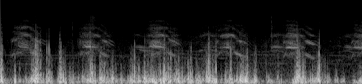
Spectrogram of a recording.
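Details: Penguin chicks at Punta Tombo, Argentina, screaming to their mother for food: harsh, honking harmonic cries repeated roughly every half second, overlapping one another, over steady low rumbling wind noise.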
